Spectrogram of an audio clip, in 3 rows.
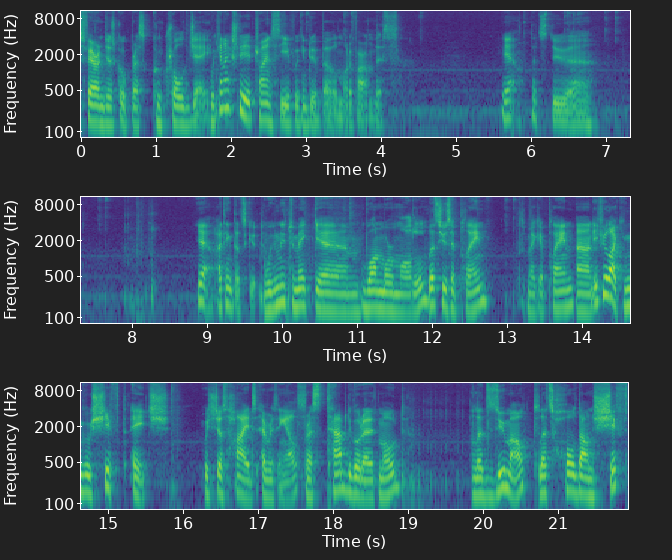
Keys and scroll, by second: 1.7 alt+a, 1.7 ctrl+s, 8.0 alt+a, 9.7 ctrl+s, 10.7 KP_1, 11.0 shift+a, 12.0 shift+x, 12.1 shift+a, 15.7 shift+h, 17.5 KP_1, 17.8 Tab.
